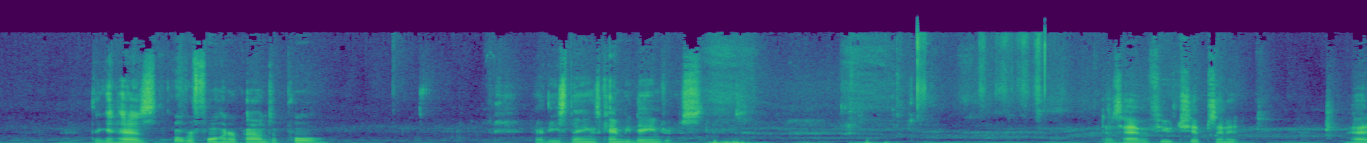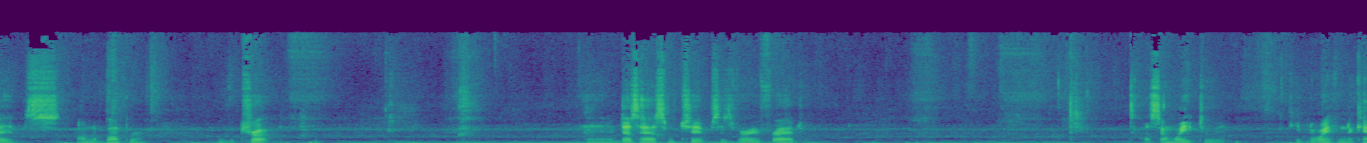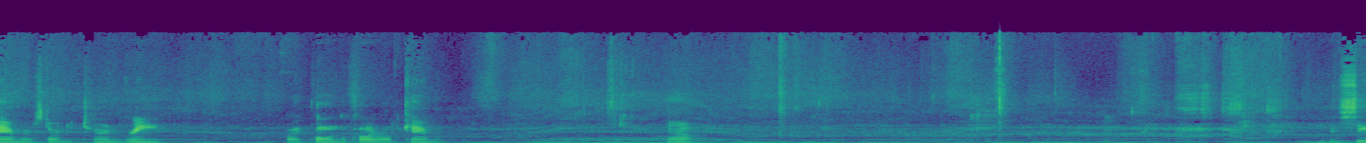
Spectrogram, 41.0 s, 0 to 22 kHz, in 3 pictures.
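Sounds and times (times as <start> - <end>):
steady low hum: 0.0 - 41.0.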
